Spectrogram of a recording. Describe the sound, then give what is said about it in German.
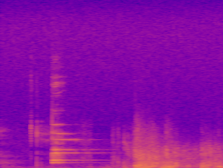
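Thunder from an approaching thunderstorm rolls in soft, low rumbles that swell twice. A brief metallic ringing tone comes before the rumbling. “Es wird ein Gewitter geben. Die sind hier oben immer besonders heftig.”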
